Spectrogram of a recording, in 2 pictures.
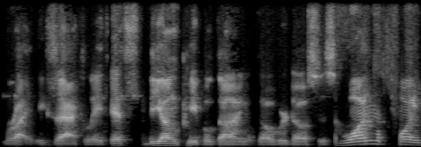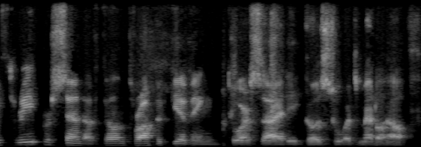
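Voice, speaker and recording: A man's voice: low-pitched, moderate pace, few pauses, poor audio. An American man talking conversationally as an interview guest, explaining things in an opinionated way. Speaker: interview guest, psychiatrist and author.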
